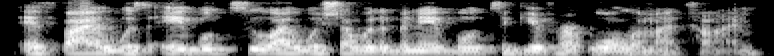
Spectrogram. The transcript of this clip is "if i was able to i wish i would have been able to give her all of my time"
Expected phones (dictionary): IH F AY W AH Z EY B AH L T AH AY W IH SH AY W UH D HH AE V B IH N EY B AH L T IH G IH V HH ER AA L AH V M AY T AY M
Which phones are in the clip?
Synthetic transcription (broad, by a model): IH F AY W AH Z EY B L T AH AY W IH SH AY W UH D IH V B IH N EY B L T IH G IH V ER AA L AH V M AY T AY M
